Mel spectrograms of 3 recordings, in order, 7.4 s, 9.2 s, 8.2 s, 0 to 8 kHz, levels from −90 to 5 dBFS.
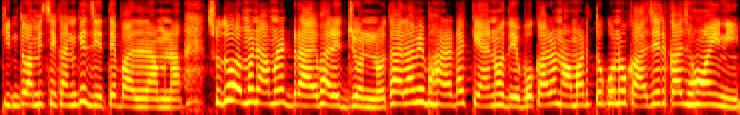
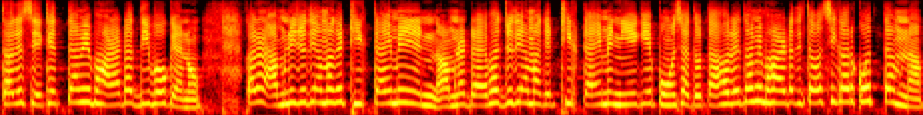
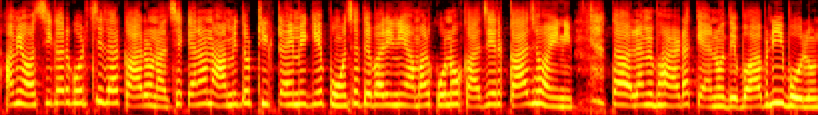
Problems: none marked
